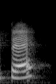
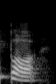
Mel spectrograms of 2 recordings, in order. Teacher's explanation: a vogal média baixa, que são E de pé e O de pó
